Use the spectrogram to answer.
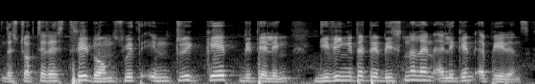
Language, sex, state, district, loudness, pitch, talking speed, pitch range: English, male, Assam, Kamrup Metropolitan, -15 LUFS, 160 Hz, 170 wpm, 145-190 Hz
